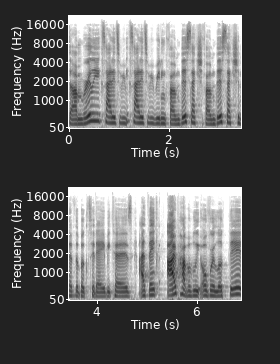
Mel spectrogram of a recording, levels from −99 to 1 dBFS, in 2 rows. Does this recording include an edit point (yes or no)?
yes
